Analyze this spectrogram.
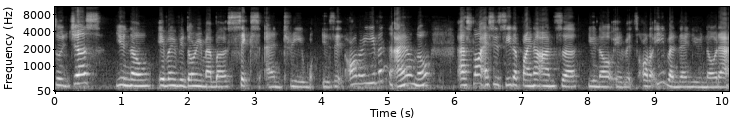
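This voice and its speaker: Against noticeable background noise, a woman with a fairly high pitch and lively intonation talks at a moderate pace with hardly any pauses. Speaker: primary school maths teacher. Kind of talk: tutorial.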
